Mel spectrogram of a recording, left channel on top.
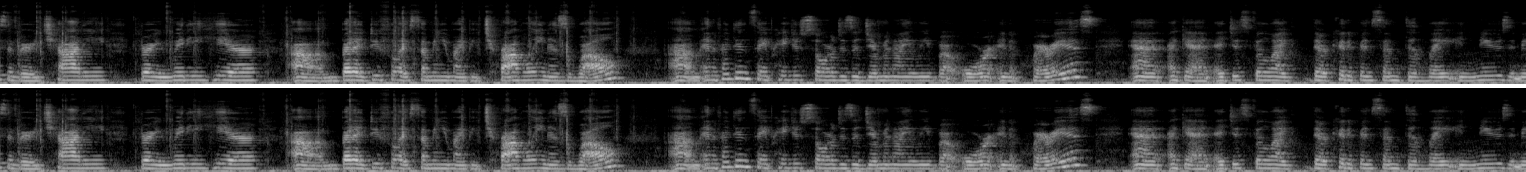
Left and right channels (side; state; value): both; identical; correlation 1.00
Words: and very chatty, very witty here. But I do feel like some of you might be traveling as well. And if I didn't say, Page of Swords is a Gemini, Libra, or an Aquarius. And again, I just feel like there could have been some delay in news, and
